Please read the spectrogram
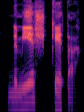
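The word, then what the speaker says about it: Neemias Queta: Bobby Manning and I were at his event in Quincy, and Bobby asked him, how do you pronounce your name? Nemish Keita. That is the name.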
